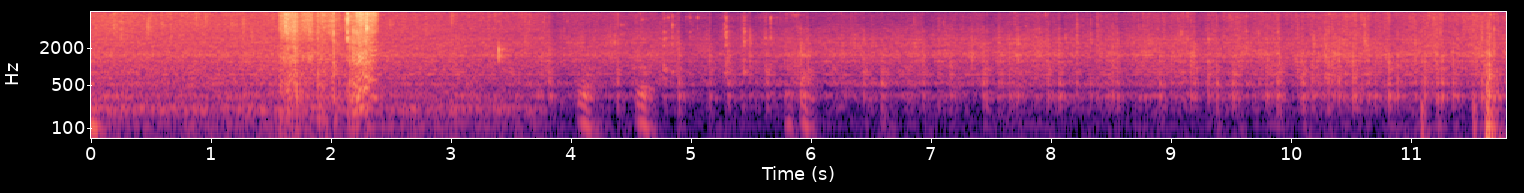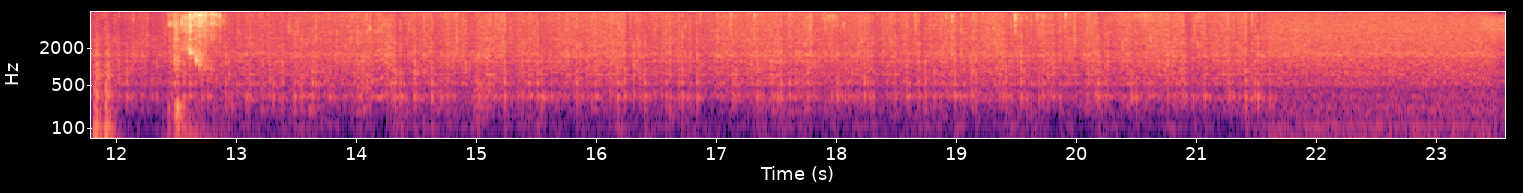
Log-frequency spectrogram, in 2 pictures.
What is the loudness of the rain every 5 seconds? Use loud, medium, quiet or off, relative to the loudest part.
medium, medium, loud, loud, loud.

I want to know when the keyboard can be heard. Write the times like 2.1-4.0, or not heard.
not heard.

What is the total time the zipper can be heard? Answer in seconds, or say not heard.
3 s.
